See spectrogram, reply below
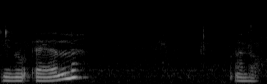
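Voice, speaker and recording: Slow-paced woman teaching children. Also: on the low side, expressive, warm tone. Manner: patient, slow dictation, switching into Algerian Arabic to explain. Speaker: primary school French teacher. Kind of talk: classroom lesson for children.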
